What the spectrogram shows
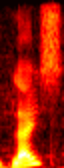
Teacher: /l/ after /p, k/ becomes voiceless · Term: voiceless /l/, voiceless L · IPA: /pleɪs/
